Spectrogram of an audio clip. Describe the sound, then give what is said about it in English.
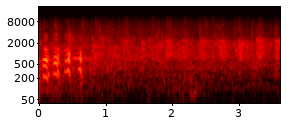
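Audience applause for two young boys, a burst of steady, dense clapping that holds at an even level for a few seconds. “Give him a big hand.”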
